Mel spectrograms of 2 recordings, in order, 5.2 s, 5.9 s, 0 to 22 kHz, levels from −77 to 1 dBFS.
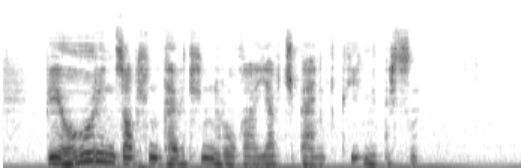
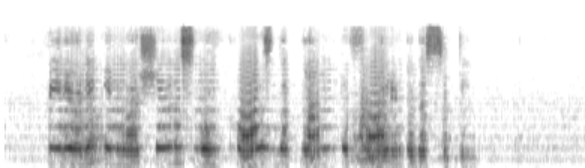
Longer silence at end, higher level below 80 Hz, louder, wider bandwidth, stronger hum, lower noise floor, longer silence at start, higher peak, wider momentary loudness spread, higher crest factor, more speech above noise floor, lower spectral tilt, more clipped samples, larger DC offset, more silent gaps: second, 0 s vs 1.1 s; first, -40 dBFS vs -62 dBFS; about the same, -26 LUFS vs -26 LUFS; about the same, 11 kHz vs 11.5 kHz; neither; second, -48 dBFS vs -59 dBFS; second, 0.05 s vs 0.5 s; about the same, -8 dBFS vs -8 dBFS; first, 14 LU vs 8 LU; about the same, 18 dB vs 20 dB; second, 23 dB vs 32 dB; first, -5 dB/octave vs -1.5 dB/octave; neither; neither; neither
